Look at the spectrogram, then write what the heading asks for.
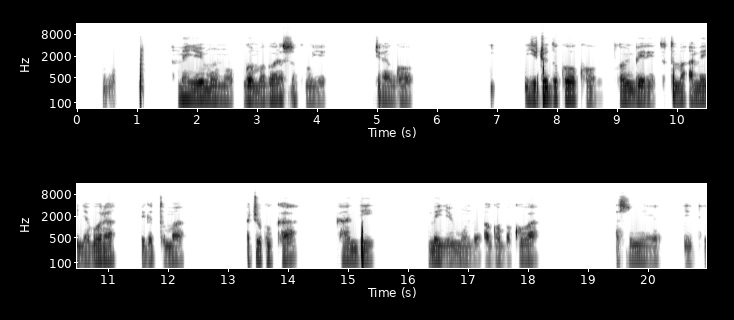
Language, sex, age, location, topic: Kinyarwanda, male, 18-24, Kigali, health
